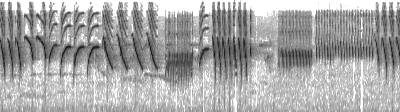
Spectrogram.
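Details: Champion canary tutor song, crisp and clean: quick hooked whistles, a grating buzz, a run of fast ringing notes, a short gap, then a rough buzz and a high rapid trill.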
